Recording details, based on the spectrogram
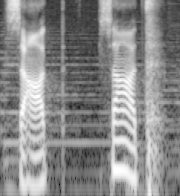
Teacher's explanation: with an extra puff of air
